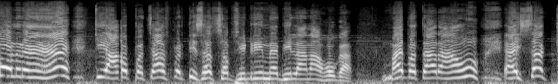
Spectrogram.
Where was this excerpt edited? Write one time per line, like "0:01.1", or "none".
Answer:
0:01.2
